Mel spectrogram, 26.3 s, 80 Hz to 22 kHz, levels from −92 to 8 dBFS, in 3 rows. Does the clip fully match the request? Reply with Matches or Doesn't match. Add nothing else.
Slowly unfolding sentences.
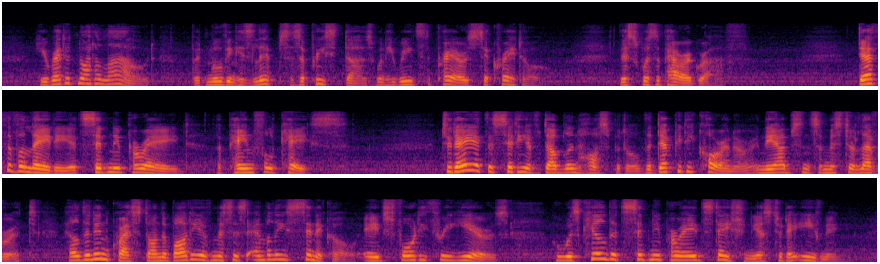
Doesn't match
